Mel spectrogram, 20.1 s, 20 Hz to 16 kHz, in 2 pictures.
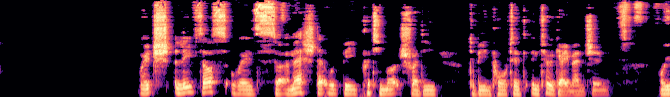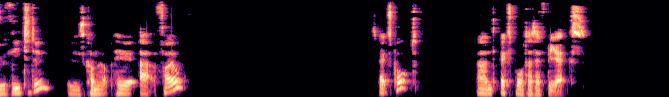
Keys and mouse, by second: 11.7-20.0 drag.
